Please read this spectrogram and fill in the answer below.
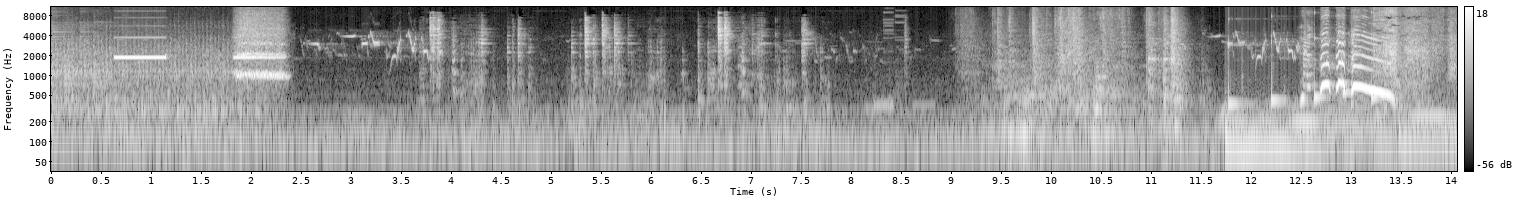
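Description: Light clicks and taps of small metal and plastic parts being handled on a miniature seeder. They are mixed with a short electronic beep near the start, background music and warbling chirp-like sound effects near the end.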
